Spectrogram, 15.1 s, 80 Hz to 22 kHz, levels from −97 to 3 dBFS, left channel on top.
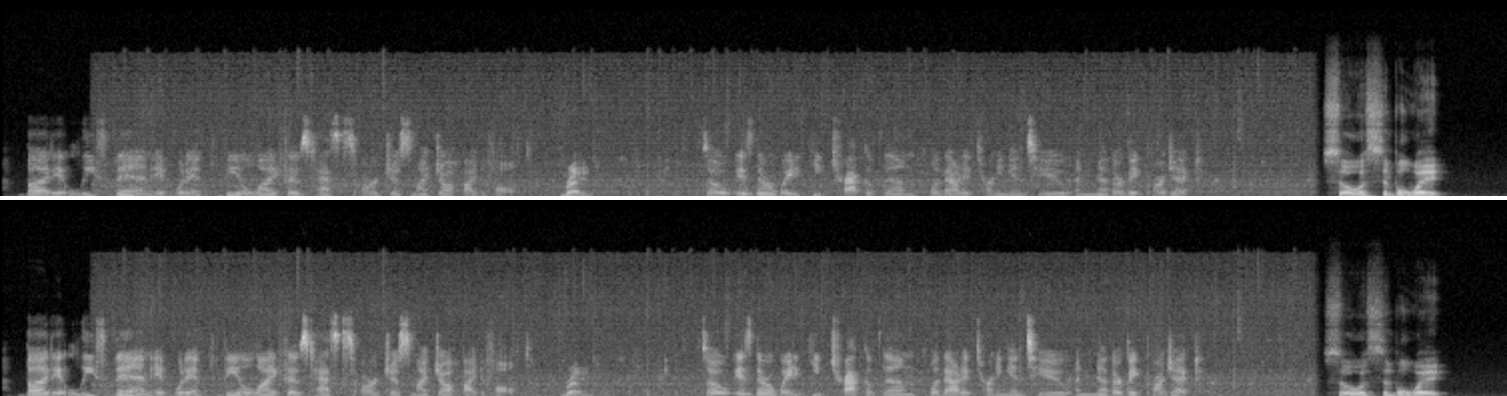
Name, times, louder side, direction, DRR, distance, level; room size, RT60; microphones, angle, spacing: voice 1, 0.2-5.3 7.0-12.0, right 4 dB, 80° right, 0.8 m, -33 dB
sound 1, 0.9-13.2, right 1 dB, 15° right, 0.8 m, -46 dB
voice 2, 5.6-5.9 13.2-14.3, left 3 dB, 65° left, 0.6 m, -25 dB
2.7 x 2.3 x 3.1 m
head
